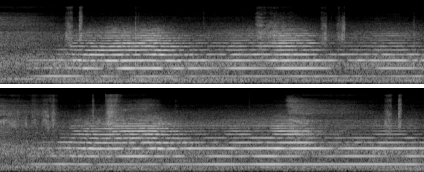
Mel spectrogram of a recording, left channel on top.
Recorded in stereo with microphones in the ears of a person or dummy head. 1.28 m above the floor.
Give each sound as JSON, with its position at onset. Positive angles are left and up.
{"t": 0.3, "sound": "a trumpet", "side_deg": -35, "distance_m": 1.0}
